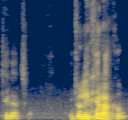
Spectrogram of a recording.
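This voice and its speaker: A man teaching a grammar lesson, dictating rules slowly and asking students questions that he then answers himself. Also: a little hiss or hum. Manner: slow deliberate dictation of rules. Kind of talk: classroom lesson.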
